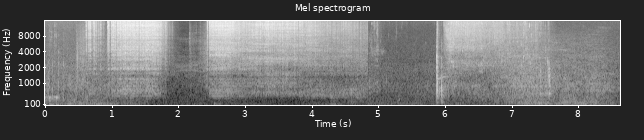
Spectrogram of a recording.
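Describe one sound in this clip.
Dry rice pours and patters into a metal tin.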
